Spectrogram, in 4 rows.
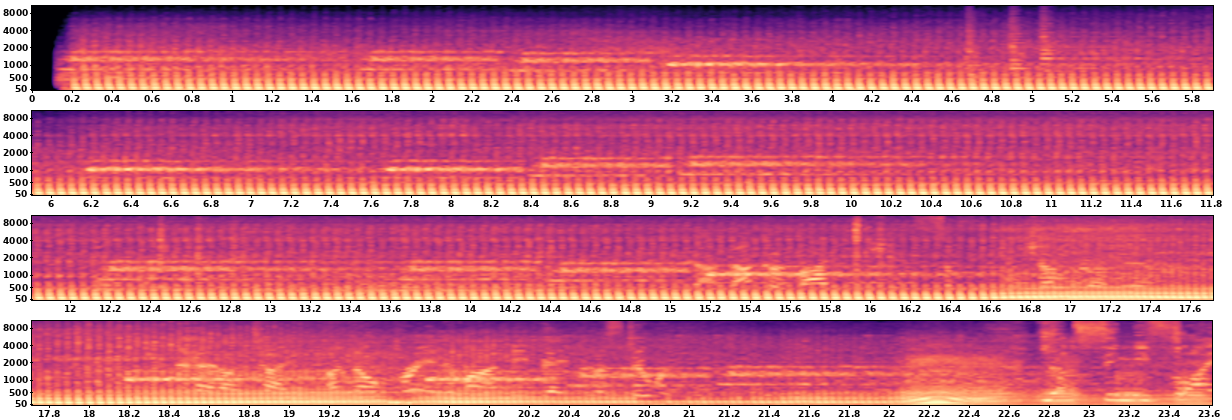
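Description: Enduro motorcycle engine running steadily under a music track with a stepped synth melody. About 17 seconds in, the engine revs up and down as the bike pulls away.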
